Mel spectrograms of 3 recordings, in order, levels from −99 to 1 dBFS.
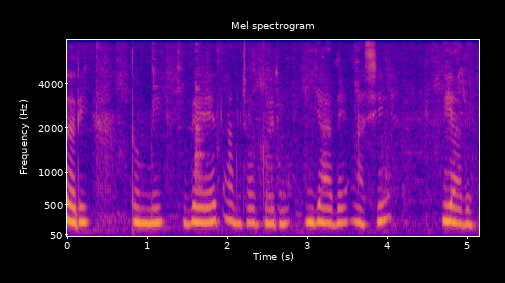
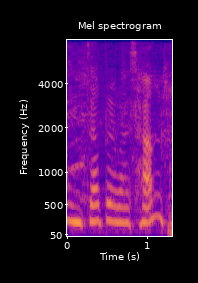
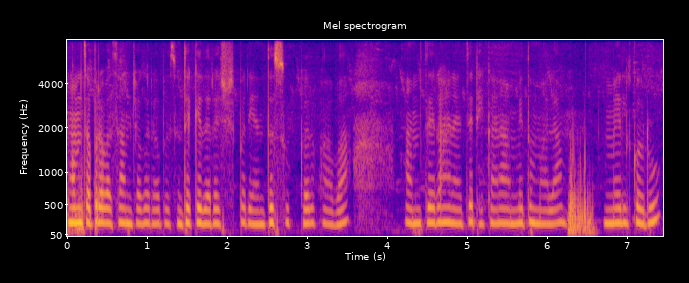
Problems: background sounds at intervals, background conversations at intervals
